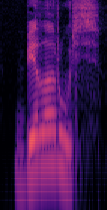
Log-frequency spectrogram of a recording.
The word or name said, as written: Belarus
